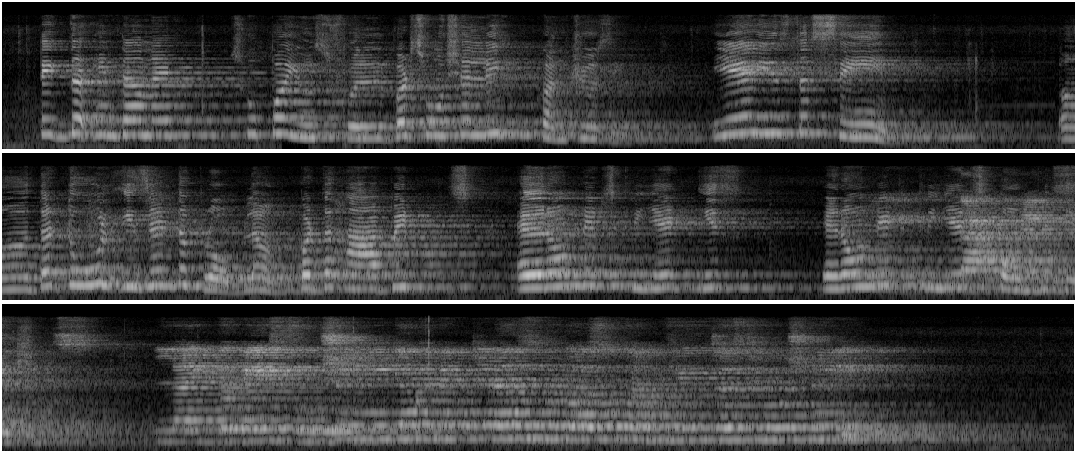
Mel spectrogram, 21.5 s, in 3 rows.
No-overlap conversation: No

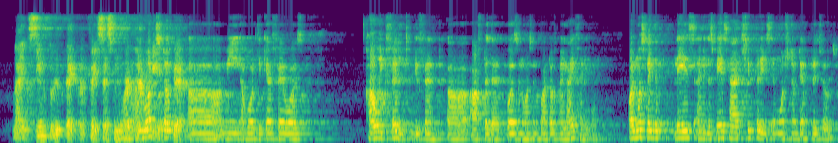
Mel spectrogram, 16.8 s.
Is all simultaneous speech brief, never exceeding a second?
No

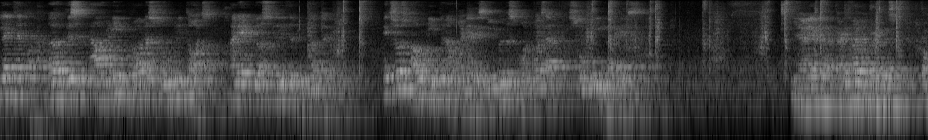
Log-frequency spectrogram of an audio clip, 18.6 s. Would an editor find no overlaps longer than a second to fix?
Yes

